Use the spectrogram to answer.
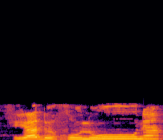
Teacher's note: یدخلون، اب دیکھیں دال پر قلقلہ ہو رہا ہے، دال جو ہے وہ ساکنہ ہے، تو اس پر قلقلہ کریں گے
